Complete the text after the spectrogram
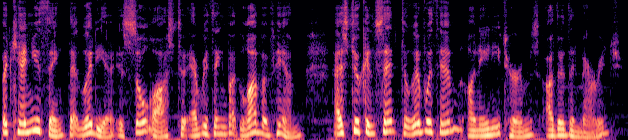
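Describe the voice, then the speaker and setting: A man acts a middle-aged gentleman uncle with a husky voice and a widely moving pitch. He reasons hopefully and deliberately, in period-novel style. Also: very animated, soft background music, heavily acted. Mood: measured, reassuring. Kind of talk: dramatized audiobook acting of a period novel.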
